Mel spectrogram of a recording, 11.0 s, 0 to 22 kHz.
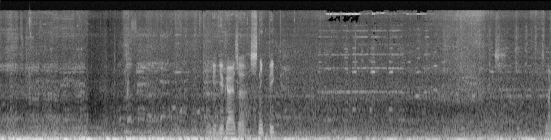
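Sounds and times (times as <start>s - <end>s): car engine and tyres rumbling: 0.0s - 11.0s
music playing: 0.0s - 11.0s.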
